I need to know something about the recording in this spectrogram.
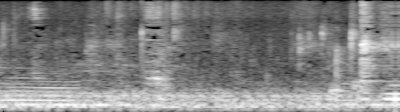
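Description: Anchovies frying in hot oil in a wok, sizzling steadily, with a few clicks and scrapes of a metal spatula against the wok as the anchovies are pushed aside.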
